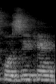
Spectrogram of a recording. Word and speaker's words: cosecant: So, see here for our convenience, this cosecant is short notated as cosec. Okay, now but we have to pronounce it as cosecant only.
